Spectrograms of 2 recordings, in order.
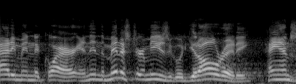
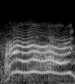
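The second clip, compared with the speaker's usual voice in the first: very high, loud mock tenor bellow; high loud beller; 6 dB louder than usual. Bubs belting a big hymn note, loud high bellow. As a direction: belt out a huge choir note. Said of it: "just beller".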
